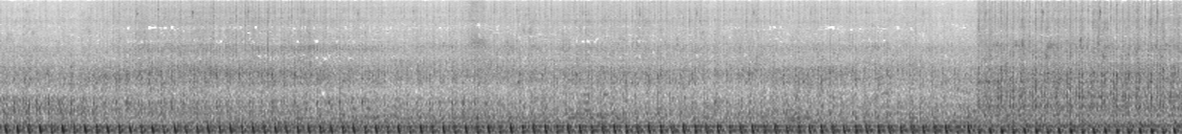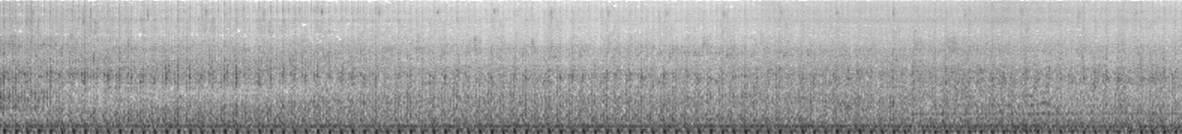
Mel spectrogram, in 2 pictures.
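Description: Single-cylinder stationary engine running steadily with a rapid, even thumping beat, driving a sugarcane crusher through flat belts and pulleys. The sound turns harsher about halfway through.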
